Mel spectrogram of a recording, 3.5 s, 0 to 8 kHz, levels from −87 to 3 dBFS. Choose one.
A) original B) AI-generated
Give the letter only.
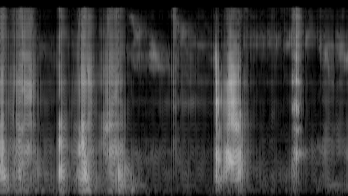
B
